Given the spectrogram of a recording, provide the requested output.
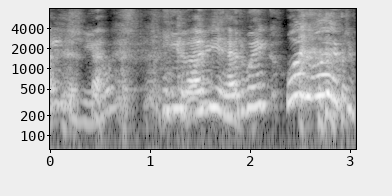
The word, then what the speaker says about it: Hedwig: It's Hedwig.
